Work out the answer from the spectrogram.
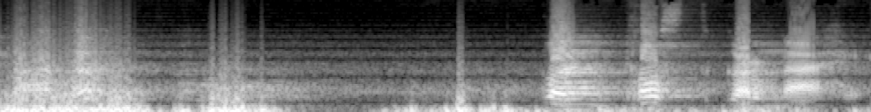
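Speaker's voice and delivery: very slow, deliberate phrases with long pauses; emphatic dictation. Real, not acted. Teacher telling students which articles to learn by heart, slow emphatic dictation. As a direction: spell out the rule phrase by phrase, slowly. Teacher gives the rule to memorise.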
